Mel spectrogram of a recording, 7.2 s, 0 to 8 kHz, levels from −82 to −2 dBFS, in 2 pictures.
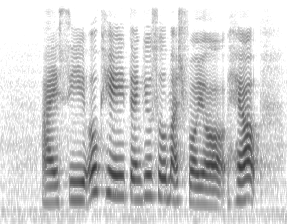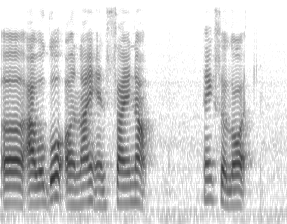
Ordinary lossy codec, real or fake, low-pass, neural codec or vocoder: none; real; 7.2 kHz; none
